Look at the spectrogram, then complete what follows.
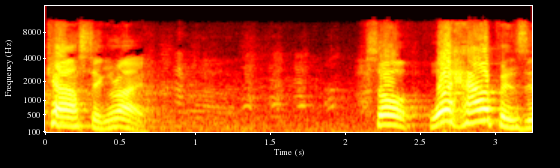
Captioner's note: audience members mumble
